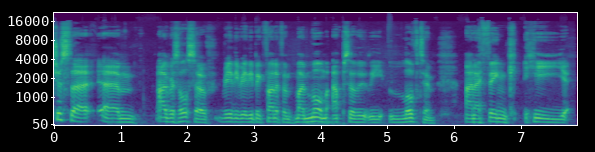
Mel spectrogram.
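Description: A man co-hosting a podcast, chatting in an easy, unhurried way. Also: mid-range voice, fairly even intonation, pushed and bright. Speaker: podcast co-host. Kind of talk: casual podcast chat.

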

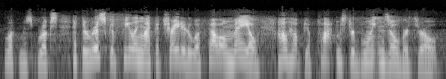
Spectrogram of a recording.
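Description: A man's voice: sits high, fairly quick, close to an everyday voice. A male actor playing an eager teenage schoolboy, earnest and gushing, in old-time radio comedy style. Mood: scheming, eager. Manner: earnest, gushing, gee-whiz adolescent. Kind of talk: 1940s-50s radio comedy acting. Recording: muffled old radio recording.

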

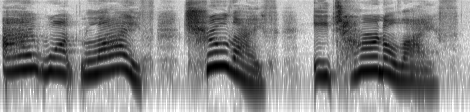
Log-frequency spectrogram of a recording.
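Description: A woman's voice: high-pitched, big pitch swings, drawn-out words, voice pushed up, heavily acted. A woman voicing an earnest, eager young boy pilgrim in a children's storybook reading. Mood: desperate shouting.

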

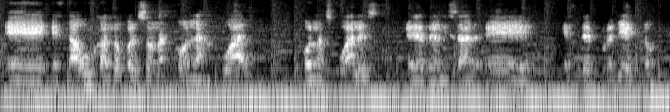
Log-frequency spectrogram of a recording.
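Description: A Venezuelan man in his twenties hosts a podcast with a very bright, slightly high voice, chatty and animated. He sits a bit away from the mic. Faint music plays behind him. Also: measured pace, distant mic. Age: 20s. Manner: chatty, self-correcting, animated. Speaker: podcast host and radio announcer. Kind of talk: casual podcast chat.

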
